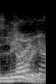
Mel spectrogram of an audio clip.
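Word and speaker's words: Lóegaire: Yeah, it's Leary. In Irish, in Old Irish, Leary.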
